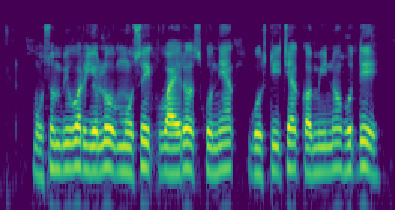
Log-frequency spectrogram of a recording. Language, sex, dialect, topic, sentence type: Marathi, male, Varhadi, agriculture, question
